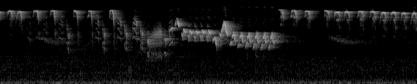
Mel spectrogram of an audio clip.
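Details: A wren near a birdhouse, with a quick, bright trill that steps downward in the middle of the clip. Rapid, very high chirps repeat before and after it.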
